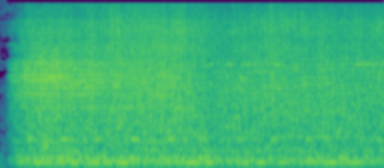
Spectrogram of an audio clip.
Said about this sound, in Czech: No a my jsme v zachycování místního života přišli na takovou rybářskou loď a svezli jsme se s ní, když jela na lososy.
